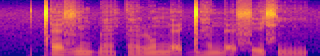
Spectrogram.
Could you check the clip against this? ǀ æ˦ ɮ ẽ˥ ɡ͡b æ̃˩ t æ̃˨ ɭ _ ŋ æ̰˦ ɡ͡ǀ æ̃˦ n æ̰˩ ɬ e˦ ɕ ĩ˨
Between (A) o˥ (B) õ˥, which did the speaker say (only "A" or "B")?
B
